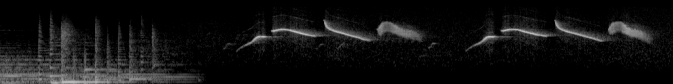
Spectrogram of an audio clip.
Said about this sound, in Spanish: Este es el copetón común, que se puede escuchar y observar en Bogotá casi en todas partes y a todas horas. Es capaz de vivir en praderas abiertas, estepas, bosques, plantaciones agrícolas y ambientes urbanos.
